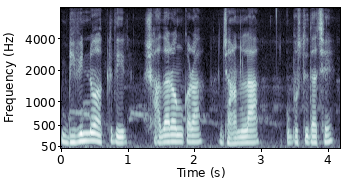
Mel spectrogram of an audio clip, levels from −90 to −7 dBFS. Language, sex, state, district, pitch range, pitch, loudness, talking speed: Bengali, male, West Bengal, Cooch Behar, 125-145 Hz, 140 Hz, -18 LUFS, 115 wpm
